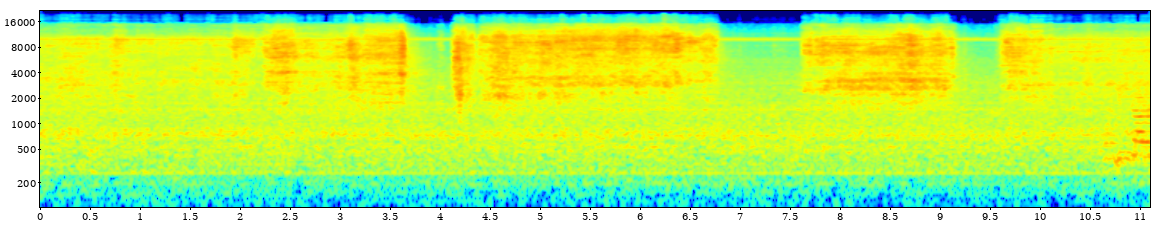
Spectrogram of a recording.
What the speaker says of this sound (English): And I would sand it to about 1500.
